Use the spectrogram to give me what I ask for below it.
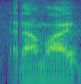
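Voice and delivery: usual speaking voice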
